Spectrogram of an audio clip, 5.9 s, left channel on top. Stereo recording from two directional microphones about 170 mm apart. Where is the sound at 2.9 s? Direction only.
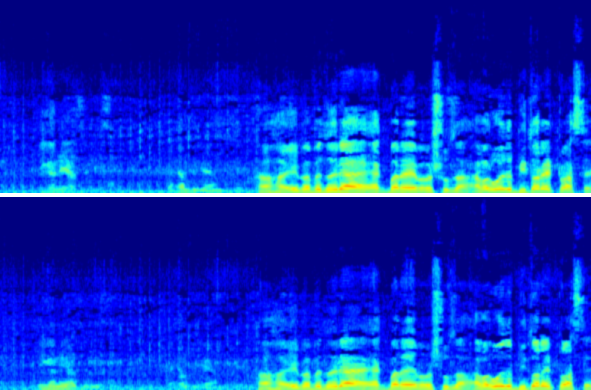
Centre (ahead or behind).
